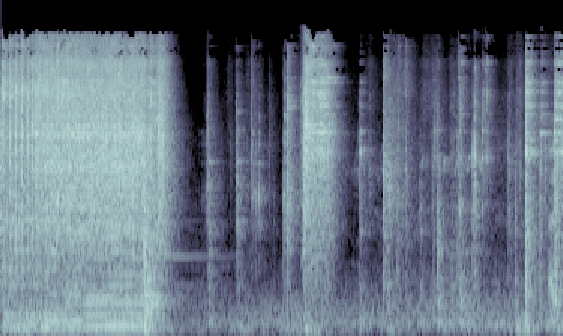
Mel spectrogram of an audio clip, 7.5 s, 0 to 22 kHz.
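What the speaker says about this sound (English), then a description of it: "so I'll get in there with a wrench and take off that nut" A loud burst of mechanical noise for about two seconds, then a wrench ratcheting and clicking in irregular bursts while it loosens the 17 mm lower ball joint nut on a Honda Pioneer side-by-side's front suspension.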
